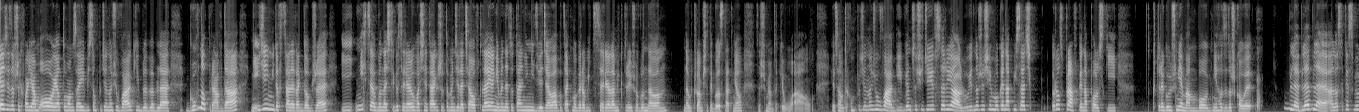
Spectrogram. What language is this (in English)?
Polish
